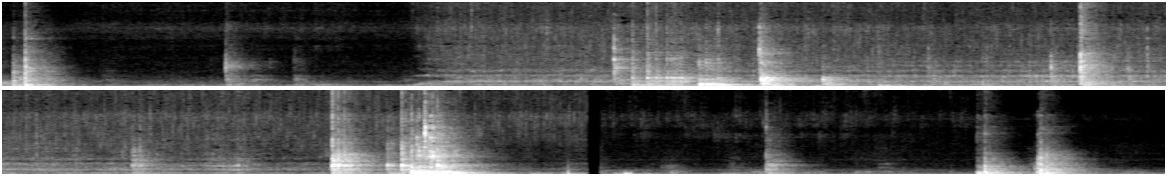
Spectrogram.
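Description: Pot lids and pans clinking and clattering on a gas stovetop as they are lifted and set down, with a steady hiss through the middle stretch.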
